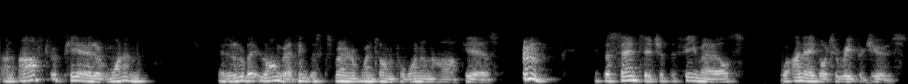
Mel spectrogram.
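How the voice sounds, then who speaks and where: A man who is a guest author, explaining things in a measured way and getting hoarse. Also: medium pitch. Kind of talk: casual interview chat. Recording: tinny phone line.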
